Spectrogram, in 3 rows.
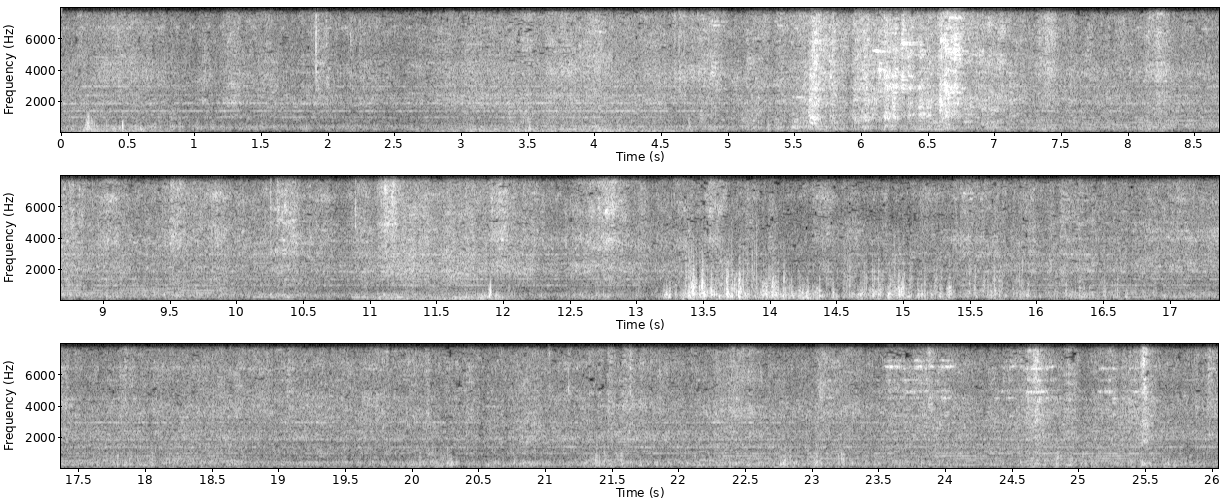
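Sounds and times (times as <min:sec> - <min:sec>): train cars rumbling past: 0:00.0 - 0:26.0.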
